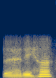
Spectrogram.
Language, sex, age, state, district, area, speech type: Kannada, male, 18-30, Karnataka, Uttara Kannada, rural, conversation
